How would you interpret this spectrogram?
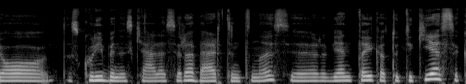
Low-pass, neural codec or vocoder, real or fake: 14.4 kHz; none; real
